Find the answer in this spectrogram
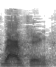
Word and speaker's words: routing: in from NBC and yes I do pronounce it rooting and not routing okay so you can giggle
